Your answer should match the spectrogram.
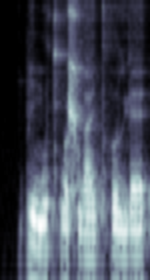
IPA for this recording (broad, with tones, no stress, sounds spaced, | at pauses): p i˥˩ m u˥ t̪ʰ w ɔ˨ ʂ w a˧˥ ɪ̯ pʰ o˧ ʊ̯ l ɥ ɛ˧˥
